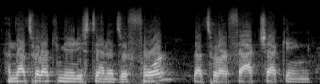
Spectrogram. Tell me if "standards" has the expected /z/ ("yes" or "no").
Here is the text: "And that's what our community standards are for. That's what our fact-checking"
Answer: yes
